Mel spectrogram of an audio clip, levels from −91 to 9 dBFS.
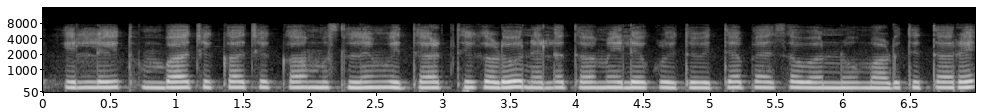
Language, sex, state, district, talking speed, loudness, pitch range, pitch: Kannada, female, Karnataka, Bidar, 95 wpm, -15 LUFS, 230-240 Hz, 235 Hz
